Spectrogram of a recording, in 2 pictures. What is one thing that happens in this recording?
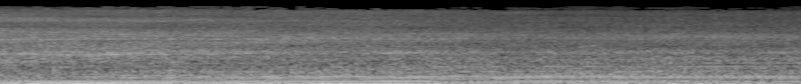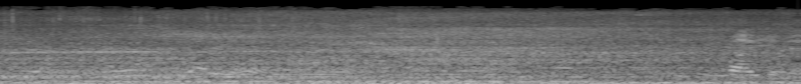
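A scooter engine idles close by.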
